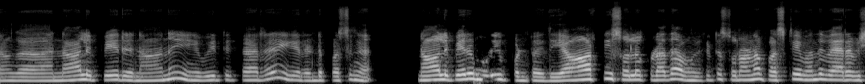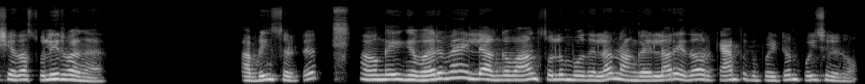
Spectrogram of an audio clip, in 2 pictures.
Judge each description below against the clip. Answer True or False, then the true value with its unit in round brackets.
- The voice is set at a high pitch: True (210 Hz)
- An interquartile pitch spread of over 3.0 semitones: False (2.7 semitones)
